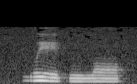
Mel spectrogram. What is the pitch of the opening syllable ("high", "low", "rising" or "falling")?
falling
